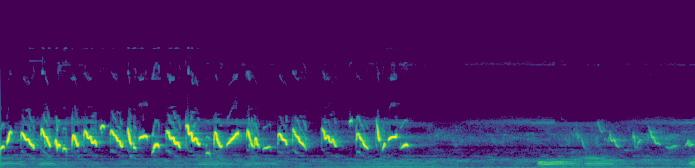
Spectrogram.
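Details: Common iora, a lure for training other birds, delivers a long, fast stream of high, sharply modulated notes for about four seconds, then pauses, with a faint lower buzzy sound and chirps after.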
